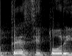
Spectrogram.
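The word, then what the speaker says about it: Tessitori: उच्चारण T है, अंग्रेजी T है, इसलिए टेस्सीटोरी या लुइगी पी. टेस्सीटोरी।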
